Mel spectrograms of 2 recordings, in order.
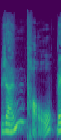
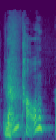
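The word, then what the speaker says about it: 렌터우 (人头): 인두 측명에서 사람 머리, 인두의 중국어 발음 정답은 2번이었죠. 정답 2번, 렌터우. 렌탈이 아니었죠? 렌터우.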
